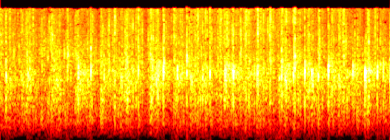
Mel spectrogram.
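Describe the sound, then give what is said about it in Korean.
An audience at a talk about disabled people claps for a photo from abroad of a disabled person rock climbing, a dense, even patter of many hands held at a fairly loud level for the whole stretch, with no voices standing out. “저거는 외국 사진인데 박수 한번 주세요.”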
